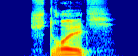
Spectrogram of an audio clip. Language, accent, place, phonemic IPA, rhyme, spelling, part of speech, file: German, Germany, Berlin, /ʃtʁɔlç/, -ɔlç, Strolch, noun, De-Strolch.ogg
- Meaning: a rascal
